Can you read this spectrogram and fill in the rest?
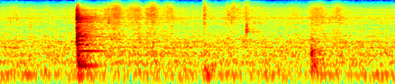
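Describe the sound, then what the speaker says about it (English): Pork in sauce cooks in a pan with a soft, steady sizzle, broken by a sharp utensil clink against the pan and a few lighter stirring knocks. "half of this sauce. And allow the meat to cook further"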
